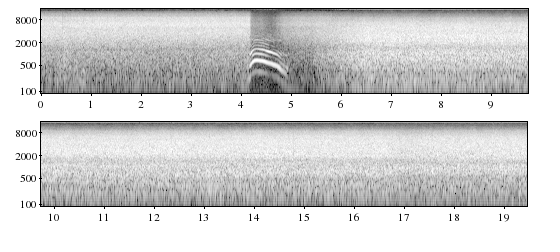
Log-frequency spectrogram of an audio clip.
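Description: A waterfall cascades in a canyon in Quebec, Canada, pouring into small pools. It makes a loud, steady, broadband roar of rushing water with no break, and a short electronic chirp cuts in near the start.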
